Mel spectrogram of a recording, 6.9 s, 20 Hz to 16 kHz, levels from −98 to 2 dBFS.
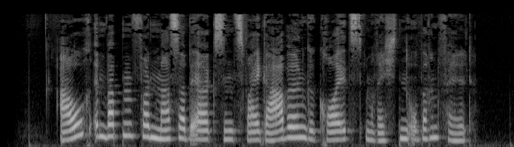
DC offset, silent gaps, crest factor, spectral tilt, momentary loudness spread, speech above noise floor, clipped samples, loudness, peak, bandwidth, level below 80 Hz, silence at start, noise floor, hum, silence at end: under 0.1%; none; 18 dB; -3.5 dB/octave; 8 LU; 31 dB; under 0.1%; -34 LUFS; -18 dBFS; 11.5 kHz; -70 dBFS; 0.8 s; -64 dBFS; none; 0.65 s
